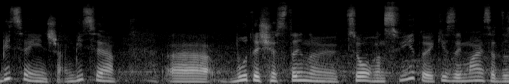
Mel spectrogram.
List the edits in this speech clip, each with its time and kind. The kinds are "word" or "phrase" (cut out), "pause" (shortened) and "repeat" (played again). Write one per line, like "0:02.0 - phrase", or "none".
0:03.8 - word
